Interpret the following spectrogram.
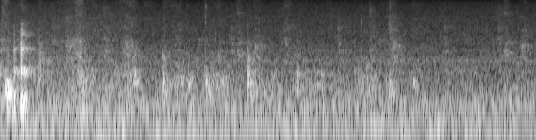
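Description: Faint clock ticking.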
